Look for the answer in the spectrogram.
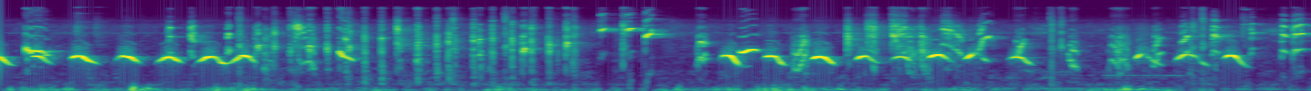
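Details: Young drongo nearing adulthood producing runs of wavering, looping whistles interspersed with harsh high chatter and clicks, in two bursts separated by a brief scratchy pause.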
